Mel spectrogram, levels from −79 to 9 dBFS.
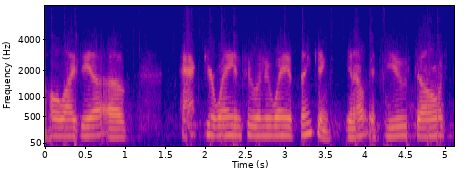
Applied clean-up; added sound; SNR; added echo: neural separator model SepFormer DNS4.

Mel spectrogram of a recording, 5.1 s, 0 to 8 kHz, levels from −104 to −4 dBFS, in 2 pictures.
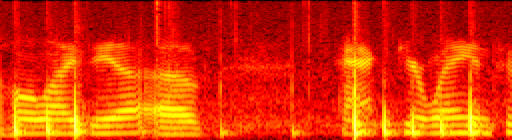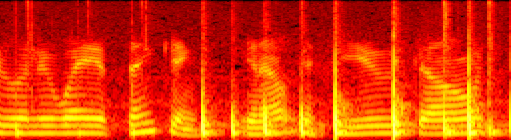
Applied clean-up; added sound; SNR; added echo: none; Typing; -4 dB; none.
